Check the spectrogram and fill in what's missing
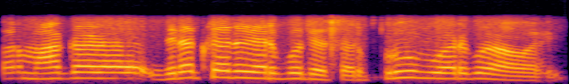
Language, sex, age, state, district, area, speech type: Telugu, male, 18-30, Telangana, Bhadradri Kothagudem, urban, conversation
